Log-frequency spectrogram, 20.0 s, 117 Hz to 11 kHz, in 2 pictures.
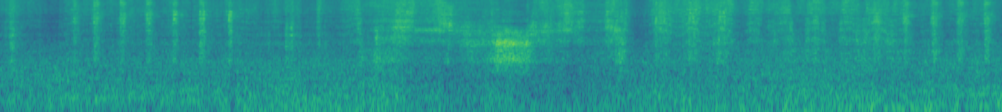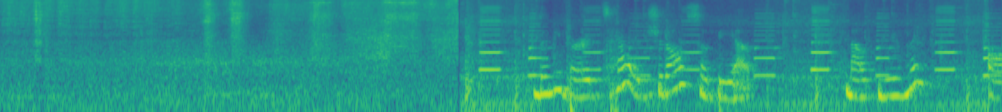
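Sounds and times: compressed air blow gun hissing: 0.0 - 14.6.

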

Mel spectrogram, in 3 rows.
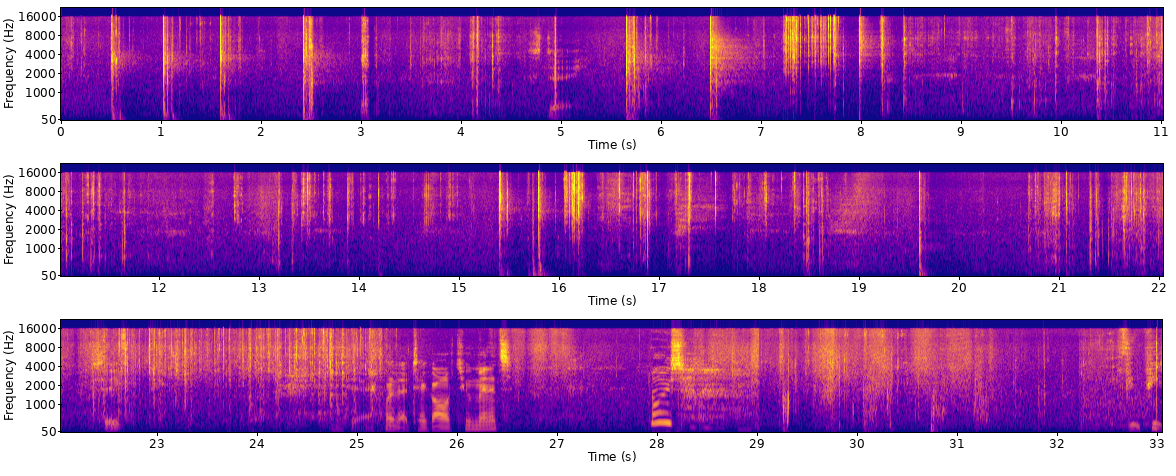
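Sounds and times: knife splitting wooden sticks: 0.0 - 8.6, 12.5 - 18.7.

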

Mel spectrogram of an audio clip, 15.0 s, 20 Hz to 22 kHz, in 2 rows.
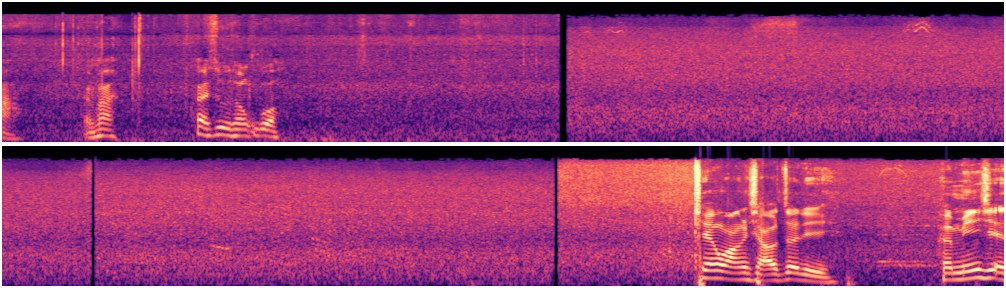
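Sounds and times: car wind and road noise: 0.2 - 4.6.

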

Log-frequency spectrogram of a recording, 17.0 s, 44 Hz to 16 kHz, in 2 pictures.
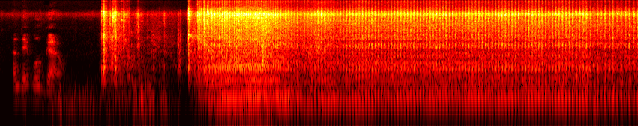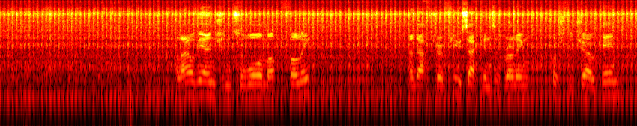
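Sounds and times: outboard motor starting and running: 1.4 - 17.0.

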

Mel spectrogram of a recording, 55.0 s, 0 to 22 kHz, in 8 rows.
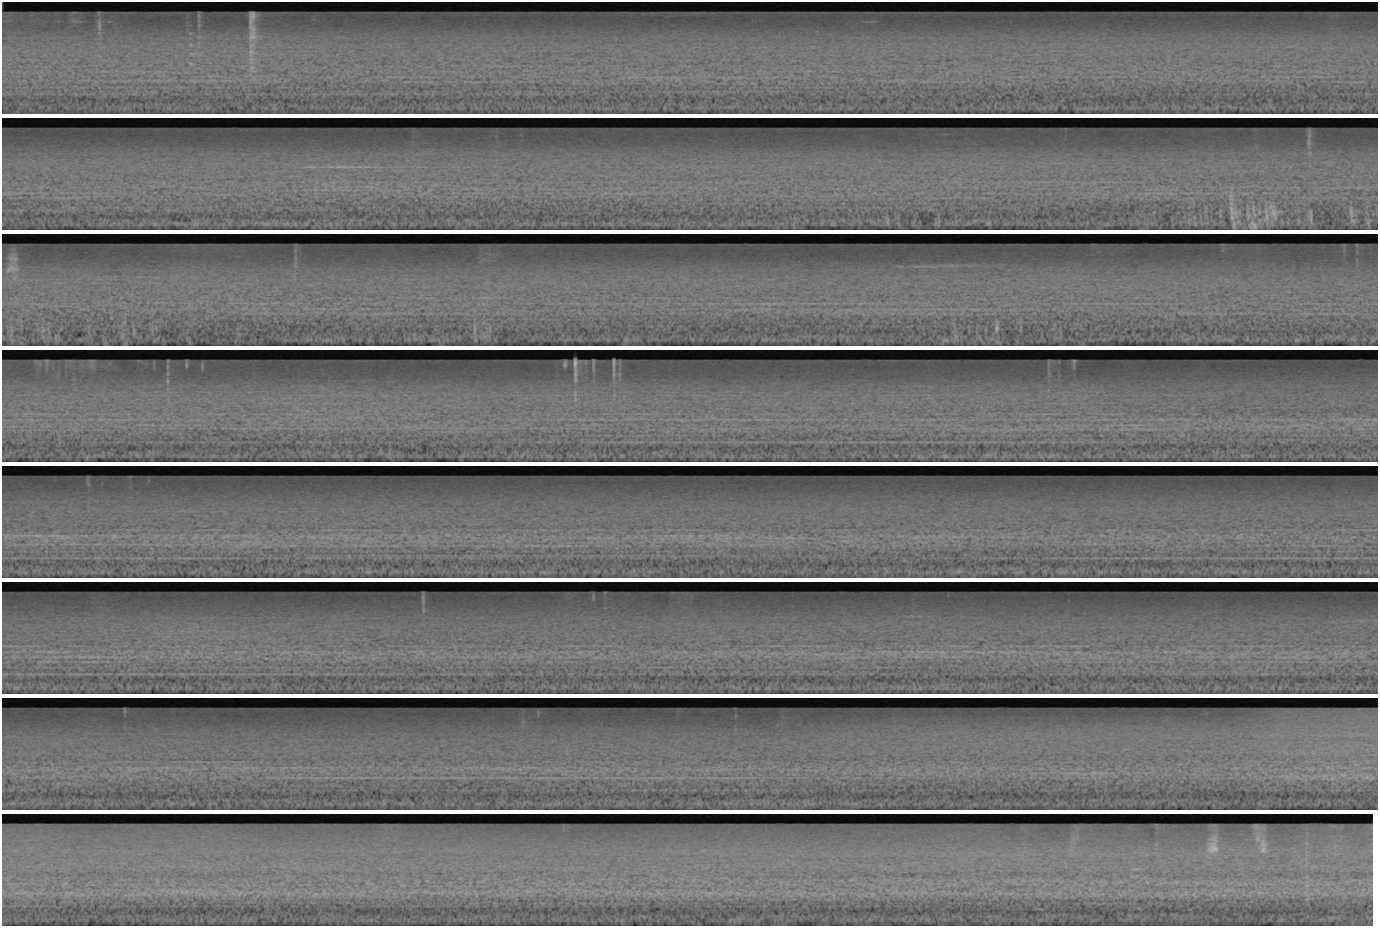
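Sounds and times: machinery hum: 0.0 - 55.0.

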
